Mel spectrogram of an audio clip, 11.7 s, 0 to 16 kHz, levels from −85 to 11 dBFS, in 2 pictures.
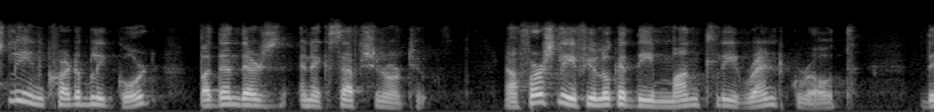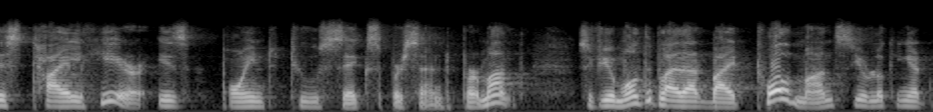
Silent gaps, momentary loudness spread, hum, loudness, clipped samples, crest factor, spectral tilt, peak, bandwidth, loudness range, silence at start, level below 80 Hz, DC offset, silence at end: none; 12 LU; none; -21 LUFS; under 0.1%; 18 dB; -5.5 dB/octave; -2 dBFS; 8.4 kHz; 5 LU; 0 s; -66 dBFS; under 0.1%; 0.05 s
